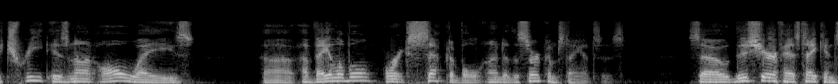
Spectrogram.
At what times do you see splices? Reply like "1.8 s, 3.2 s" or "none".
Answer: none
